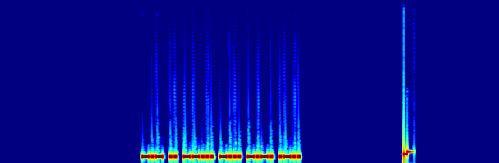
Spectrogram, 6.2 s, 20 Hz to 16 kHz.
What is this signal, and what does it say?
Morse code, heard as a keyed tone, about 42 wpm, 700 Hz. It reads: KI7BCL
